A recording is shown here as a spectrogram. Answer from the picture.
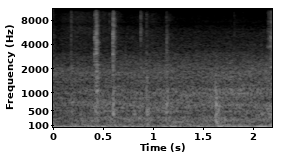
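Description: Low steady rumble inside a small electric car's cabin, with a few light clicks.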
